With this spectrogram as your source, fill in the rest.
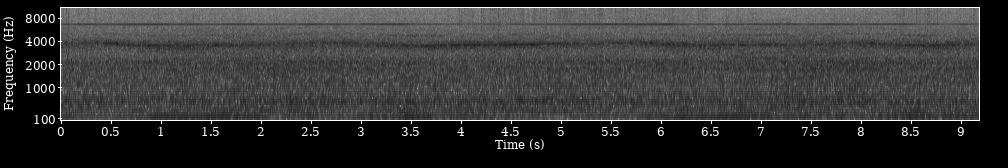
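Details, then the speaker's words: Refurbished used Dyson DC21 Motorhead canister vacuum, bought smelly and damp, motorhead running; loud steady airy rush with faint high whistle, even and unbroken; owner thinks the powerhead sounds better than the DC23; normal running. "I think the powerhead definitely sounds better than the DC23. Definitely."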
